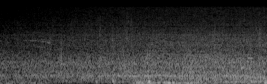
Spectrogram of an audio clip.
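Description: Honey bees buzz densely around an open hive, a steady close swarm drone with no speech.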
